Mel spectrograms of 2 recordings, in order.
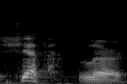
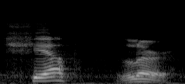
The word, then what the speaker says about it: Scheffler: get it from here his name is chef ler very easy to remember just just say chef ler chef ler very easy to pronounce and he's he's a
